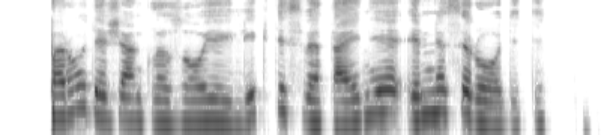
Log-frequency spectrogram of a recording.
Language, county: Lithuanian, Vilnius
